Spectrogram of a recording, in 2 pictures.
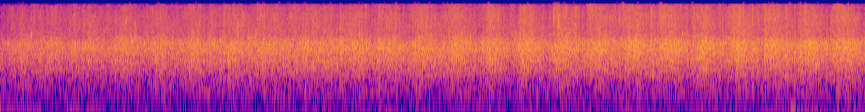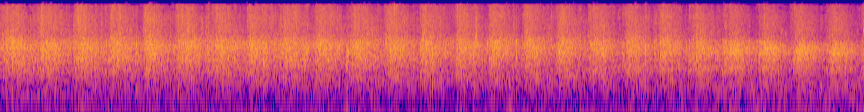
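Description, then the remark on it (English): Loud, steady audience applause as the curtain comes down on a play in Israel, with a slow, rhythmic hand clap, the Israeli way of showing approval, running through it in regular beats for the full length without letting up. “Curtain is down to rapturous applause, and that slow hand clap is the Israeli way of saying we approve.”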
